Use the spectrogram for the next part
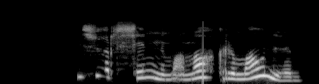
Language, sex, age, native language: Icelandic, female, 9, Icelandic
